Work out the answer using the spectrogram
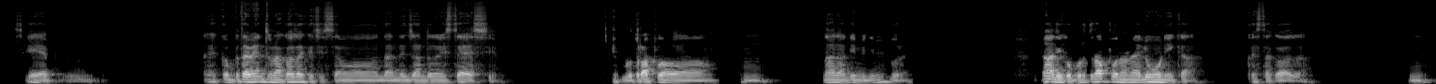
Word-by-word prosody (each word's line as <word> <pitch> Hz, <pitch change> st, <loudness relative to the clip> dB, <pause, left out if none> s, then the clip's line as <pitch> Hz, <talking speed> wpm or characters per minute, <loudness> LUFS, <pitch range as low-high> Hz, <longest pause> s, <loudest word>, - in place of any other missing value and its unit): Sì, -, -, -10 dB
è 95 Hz, -, +1 dB
uhm, 95 Hz, -6 st, -11 dB, 1.1 s
è 110 Hz, -2 st, -10 dB
completamente 115 Hz, +3 st, +3 dB
una 110 Hz, -2 st, +2 dB
cosa 120 Hz, +1 st, +4 dB
che 105 Hz, -2 st, -5 dB
ci 100 Hz, -2 st, -10 dB
stiamo 95 Hz, 0 st, -4 dB
danneggiando 95 Hz, +1 st, -2 dB
noi 100 Hz, -1 st, -2 dB
stessi. 95 Hz, -, -2 dB, 1.0 s
E 110 Hz, -, -7 dB
purtroppo 95 Hz, -2 st, +2 dB, 0.3 s
mh. 90 Hz, 0 st, -7 dB, 0.6 s
No, 110 Hz, 0 st, -1 dB
no, 105 Hz, -2 st, 0 dB
dimmi, 100 Hz, -1 st, -3 dB
dimmi 100 Hz, +3 st, -5 dB
pure. 90 Hz, -3 st, -8 dB, 1.3 s
No, 130 Hz, -1 st, +6 dB
dico 105 Hz, -2 st, +5 dB
purtroppo 125 Hz, +5 st, +3 dB
non 110 Hz, -1 st, +2 dB
è -, -, +3 dB
l'unica, 100 Hz, -5 st, +2 dB, 0.4 s
questa 100 Hz, -4 st, -8 dB
cosa. 85 Hz, -2 st, -4 dB, 0.9 s
Mh. 95 Hz, -, -8 dB
100 Hz, 125 wpm, -23 LUFS, 95-110 Hz, 1.3 s, No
